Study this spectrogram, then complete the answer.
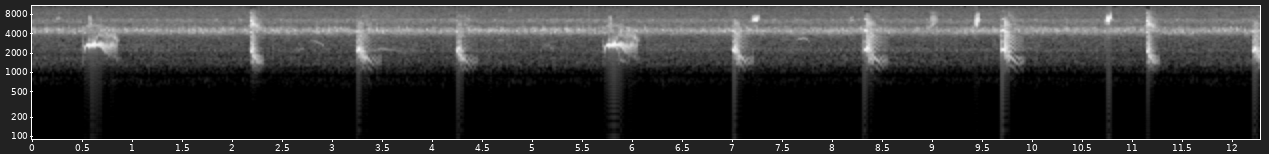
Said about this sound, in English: This clip is from a 6-hour recording of squeaks, whistles, and peeps from thousands of birds passing over a hayfield in central New York State. You'll hear a few crickets, too.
